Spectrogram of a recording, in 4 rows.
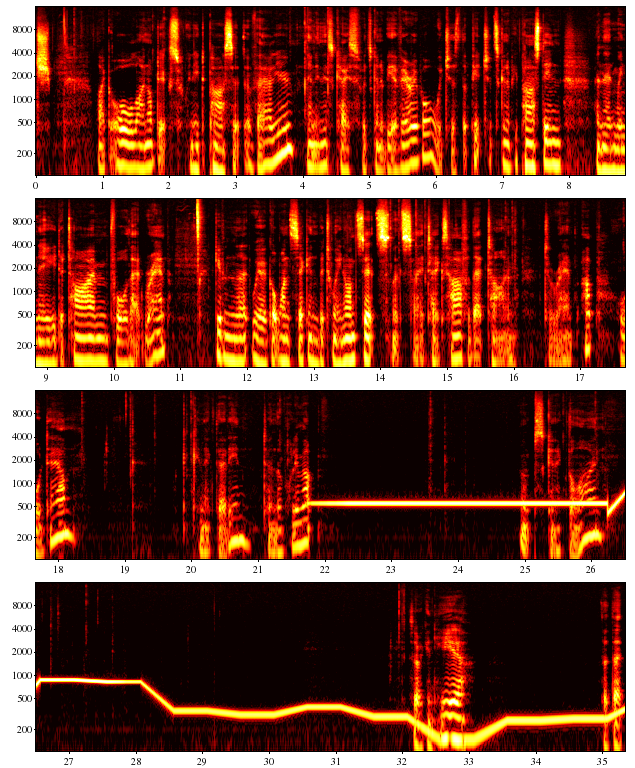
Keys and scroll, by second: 0.6 super+2, 4.0 shift+4, 4.4 shift+l, 5.1 l, 14.1 space, 14.3 5, 14.5 0.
